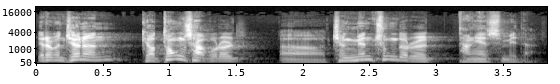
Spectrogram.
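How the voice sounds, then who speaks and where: A man's voice: medium pitch, big pitch swings, brisk, sharp tone. A middle-aged man from Korea, a pastor preaching an impassioned sermon full of rhetorical questions.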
